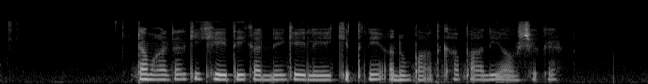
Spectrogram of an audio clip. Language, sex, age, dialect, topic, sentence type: Hindi, female, 25-30, Garhwali, agriculture, question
